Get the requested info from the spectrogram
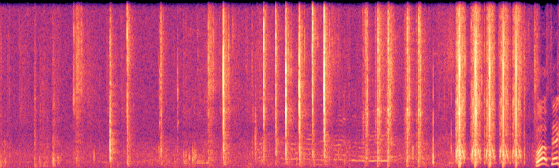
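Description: Airsoft guns firing: irregular sharp clicks and pops, then a quick run of about half a dozen shots near the end.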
